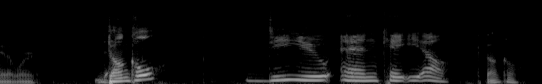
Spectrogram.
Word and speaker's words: Dunkel: Dunkel. Dunkel. It's Dunkel. Yeah, it's Dunkel, man. Dunkel.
